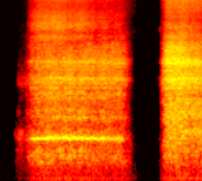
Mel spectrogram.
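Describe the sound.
A big, deep breath: two long, breathy rushes of air, the first lasting about a second and a half, then a short silence before a second strong breath begins, with no talking.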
